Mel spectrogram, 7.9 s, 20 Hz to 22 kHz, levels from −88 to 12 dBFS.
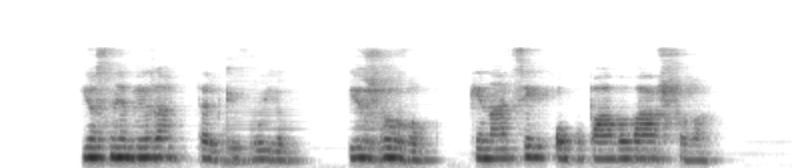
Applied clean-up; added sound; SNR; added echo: neural mask model DeepFilterNet 3.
